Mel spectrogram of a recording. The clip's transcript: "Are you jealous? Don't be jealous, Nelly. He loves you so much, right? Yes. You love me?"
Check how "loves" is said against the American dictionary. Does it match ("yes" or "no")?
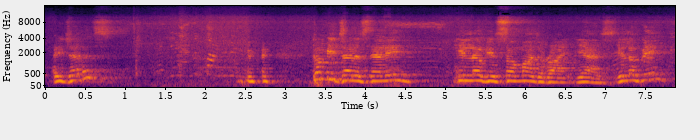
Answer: no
